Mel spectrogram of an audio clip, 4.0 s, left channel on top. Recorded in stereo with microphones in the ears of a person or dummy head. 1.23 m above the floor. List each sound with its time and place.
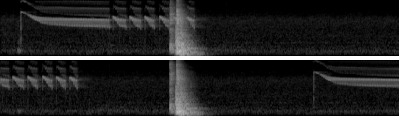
1.7 s a door slam: 10° right (ahead or behind), 0.6 m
